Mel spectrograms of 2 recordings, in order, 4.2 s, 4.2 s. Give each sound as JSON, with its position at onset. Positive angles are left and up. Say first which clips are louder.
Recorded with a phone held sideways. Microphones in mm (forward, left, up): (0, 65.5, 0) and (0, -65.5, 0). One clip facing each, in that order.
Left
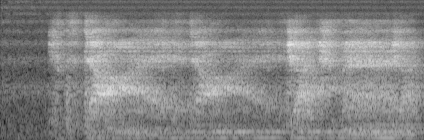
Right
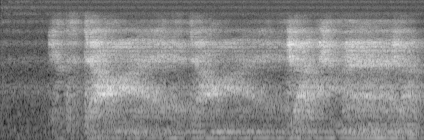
{"t": 0.5, "sound": "whispering", "louder": "even", "side_deg": 55, "distance_m": 1.4}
